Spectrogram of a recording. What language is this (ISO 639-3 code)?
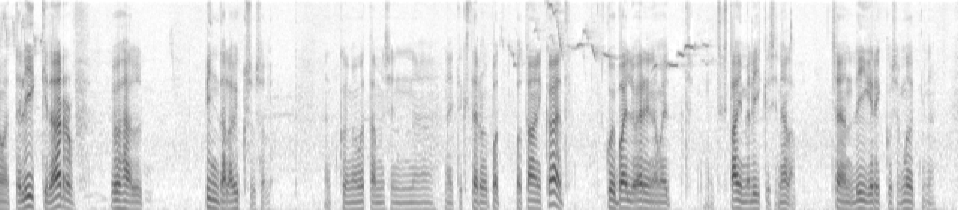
est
